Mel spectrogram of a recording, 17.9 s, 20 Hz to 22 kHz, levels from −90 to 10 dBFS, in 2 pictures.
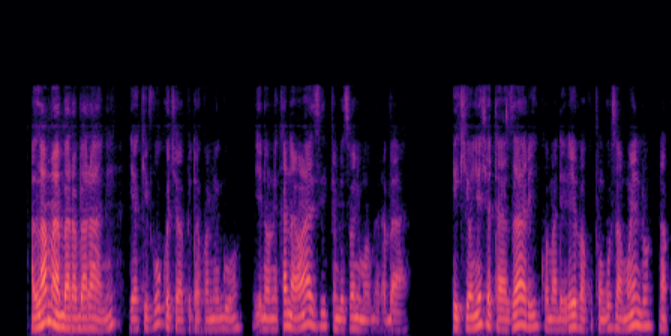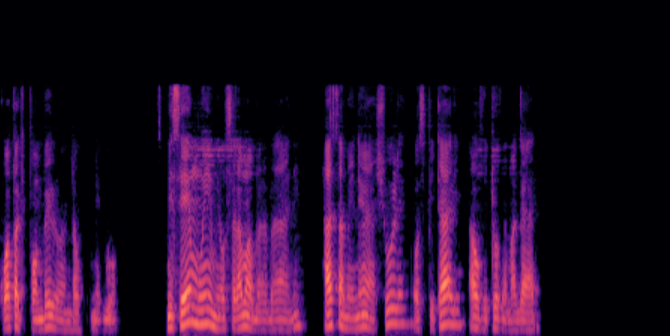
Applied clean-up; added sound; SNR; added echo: none; none; none; none.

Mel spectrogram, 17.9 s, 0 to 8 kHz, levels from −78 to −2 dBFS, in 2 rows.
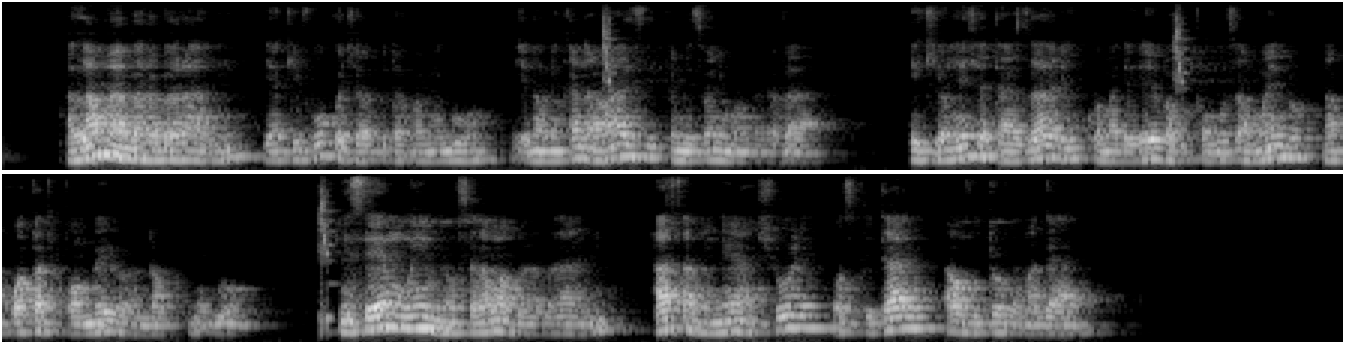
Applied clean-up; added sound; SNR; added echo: none; Guitar; 18 dB; reverberation time 0.6 s.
